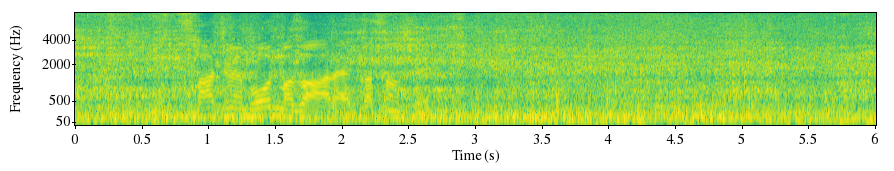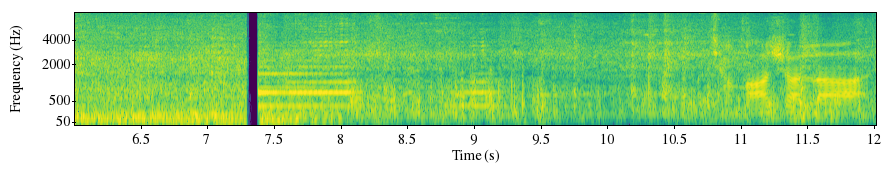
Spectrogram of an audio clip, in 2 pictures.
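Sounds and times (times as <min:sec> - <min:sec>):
train wheels rumbling: 0:00.0 - 0:12.0
train horn: 0:07.4 - 0:08.2, 0:08.8 - 0:09.4.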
